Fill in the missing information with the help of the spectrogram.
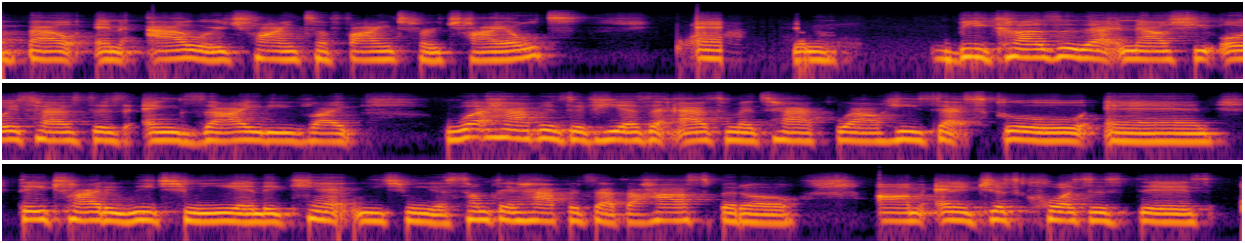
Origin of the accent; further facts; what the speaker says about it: Jamaica; I'm Jamaican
